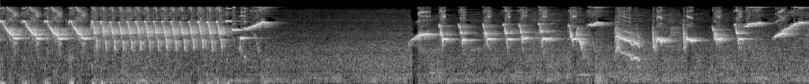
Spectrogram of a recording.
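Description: A canary sings loud, high rolling trills and rapid chirps, with a brief pause before bursts of sharp rising and falling notes resume.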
